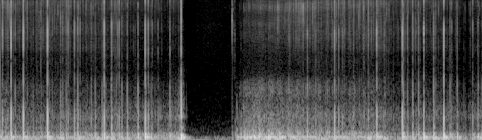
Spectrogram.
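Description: Fingernails scratch the sides of a black foam microphone windscreen, making a deep, muffled rumbling scrape dense with sharp crackling ticks. The sound briefly drops to a quieter hush as the hands lift off for about half a second. The scratching then resumes.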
